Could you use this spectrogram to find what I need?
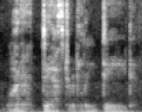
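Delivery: whispered aside. A narrator's reading. Narrator aside on the trip.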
